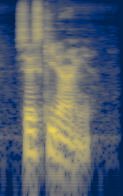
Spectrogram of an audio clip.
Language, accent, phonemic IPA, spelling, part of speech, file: French, France, /sɛs.ki.lɛ̃ɡ/, sesquilingue, adjective, LL-Q150 (fra)-sesquilingue.wav
- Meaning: sesquilingual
